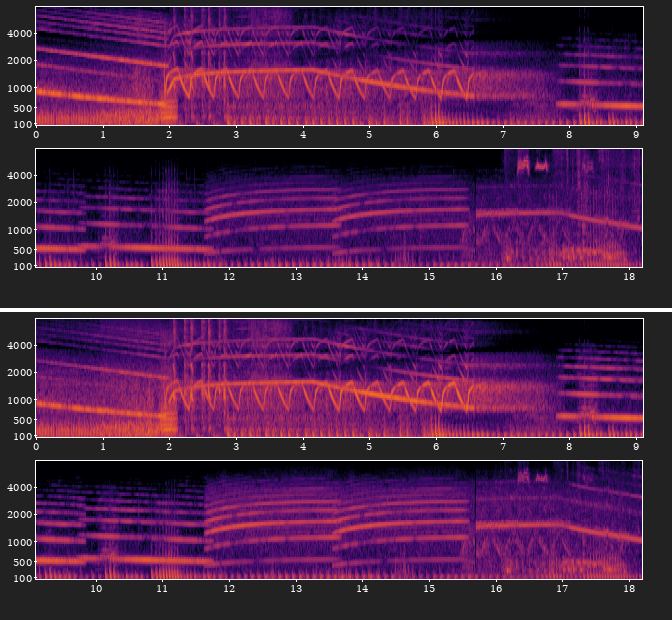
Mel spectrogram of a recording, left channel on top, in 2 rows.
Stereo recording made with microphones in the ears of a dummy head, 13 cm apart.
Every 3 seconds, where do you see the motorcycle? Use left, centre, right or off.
right, centre, left, left, left, left.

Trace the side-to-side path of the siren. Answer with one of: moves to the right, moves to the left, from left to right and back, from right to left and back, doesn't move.
moves to the right.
